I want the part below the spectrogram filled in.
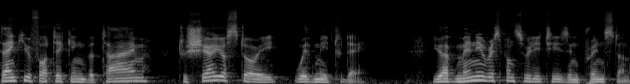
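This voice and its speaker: A man talks at a fairly quick pace with a medium pitch and ordinary pitch variation. The recording is very clean recording, silent background. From France. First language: French. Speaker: podcast host. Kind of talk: interview; scripted announcement. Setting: library.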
